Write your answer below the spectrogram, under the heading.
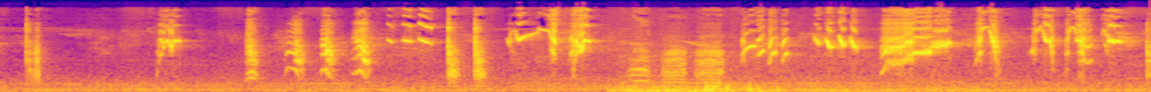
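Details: Javan myna singing with head-bobbing to prompt lazy mynas to sing: quick sequence of clicks, chips and squeaky whistles, a burst of rough noise midway, then more scratchy chatter.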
